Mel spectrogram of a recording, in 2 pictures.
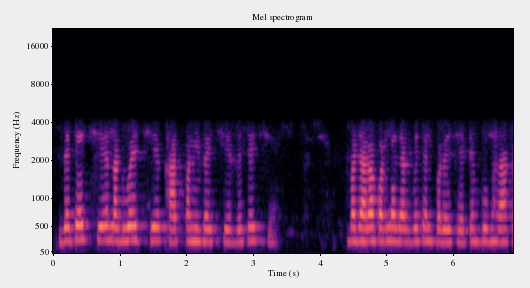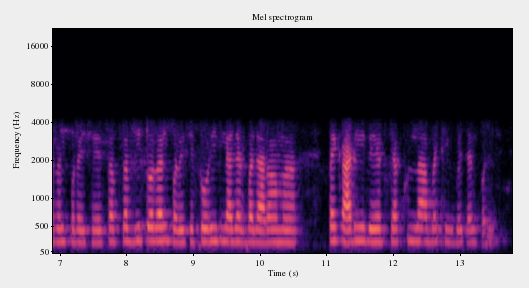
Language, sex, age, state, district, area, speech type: Maithili, female, 60+, Bihar, Purnia, rural, conversation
